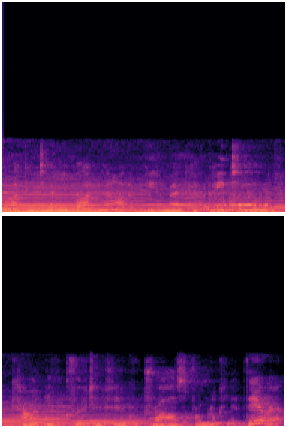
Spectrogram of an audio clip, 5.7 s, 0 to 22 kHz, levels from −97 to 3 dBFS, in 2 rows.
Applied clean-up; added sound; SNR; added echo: none; Bowed string instrument; -2 dB; reverberation time 0.9 s.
